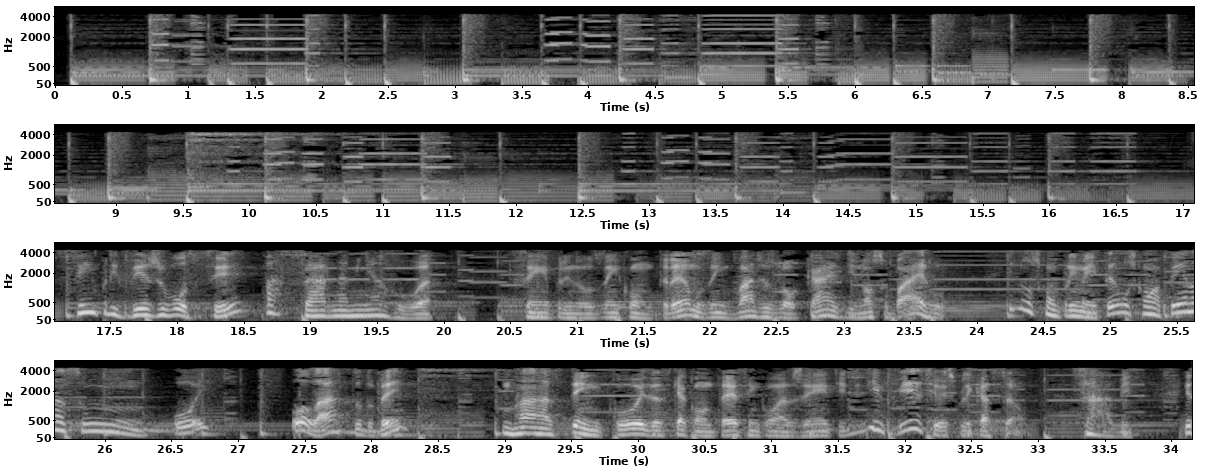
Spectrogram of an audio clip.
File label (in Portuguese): Paquera Masculino; Telemensagens 2017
